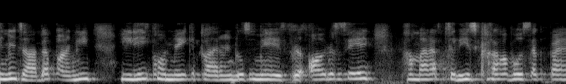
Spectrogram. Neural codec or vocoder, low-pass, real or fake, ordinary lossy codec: codec, 24 kHz, 1.5 kbps, HILCodec; 7.2 kHz; fake; AAC, 48 kbps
